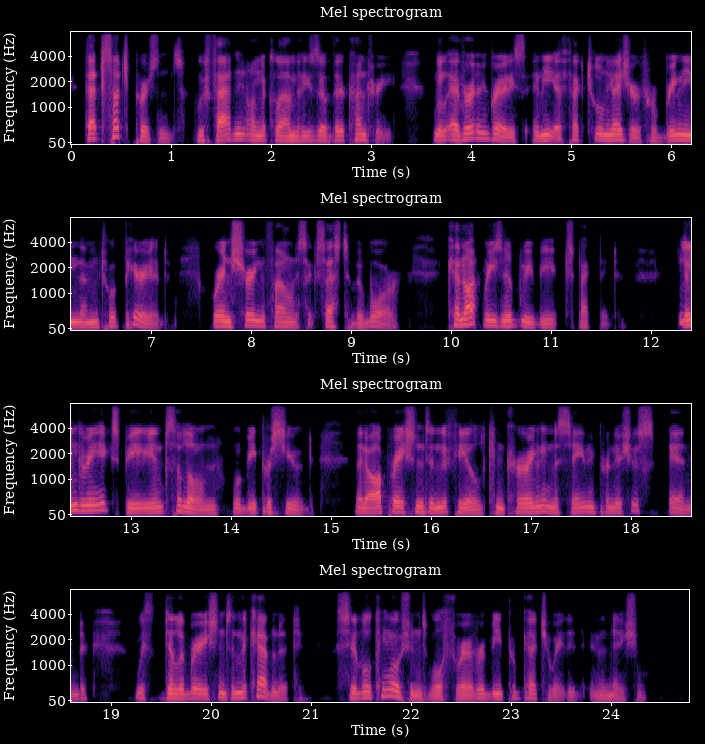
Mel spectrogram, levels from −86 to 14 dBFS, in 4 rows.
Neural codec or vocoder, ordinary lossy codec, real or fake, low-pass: codec, 16 kHz, 1 kbps, FreqCodec, larger model; Opus, 24 kbps; fake; 7.2 kHz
